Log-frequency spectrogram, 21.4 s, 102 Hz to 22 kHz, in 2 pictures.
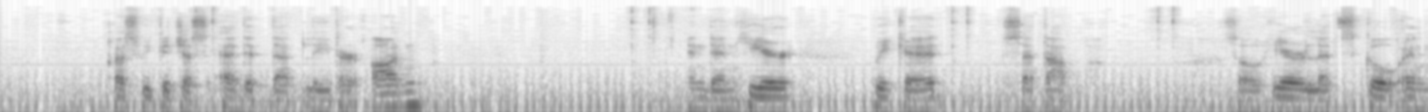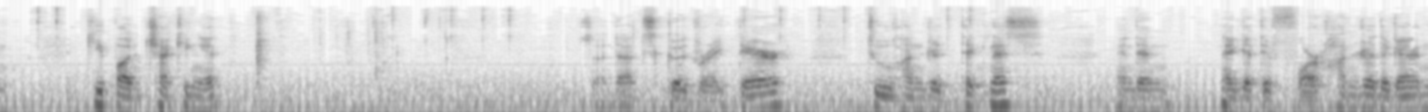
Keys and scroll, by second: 12.9 Escape, 13.2 Escape.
